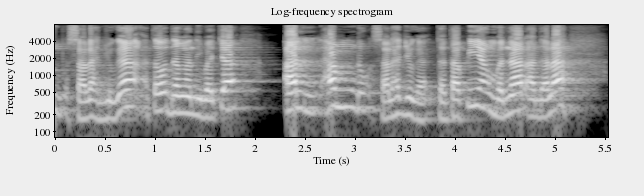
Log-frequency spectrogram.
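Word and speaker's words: الحمد لله: madu itu dengan kalau salah-salah atau dibaca dengan alham salah juga atau dengan dibaca alhamdulillah juga tetapi yang benar adalah Alhamdulillah itu tadi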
